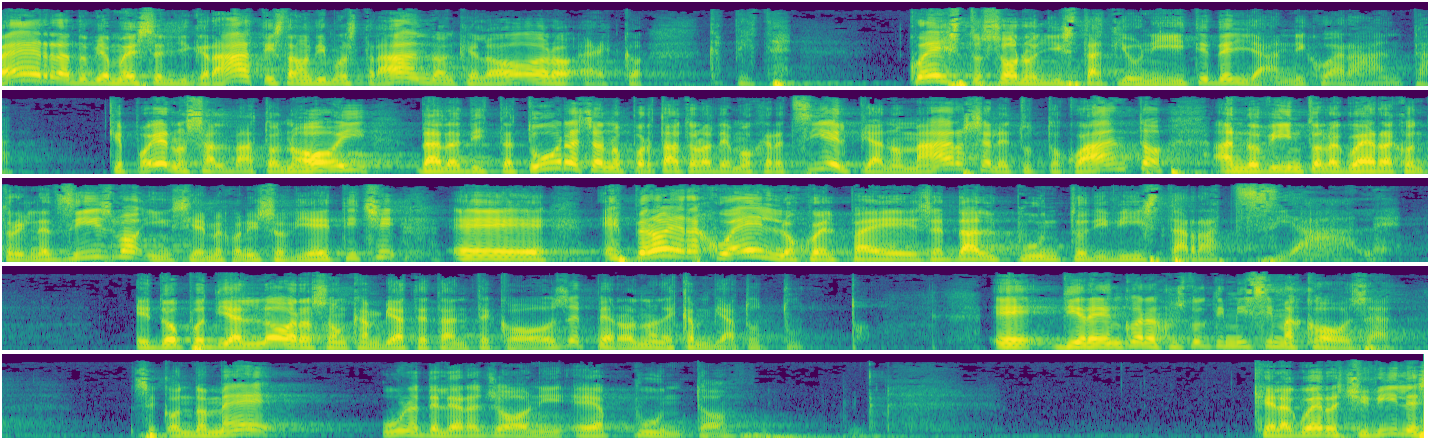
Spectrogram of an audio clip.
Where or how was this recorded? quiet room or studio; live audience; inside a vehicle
live audience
